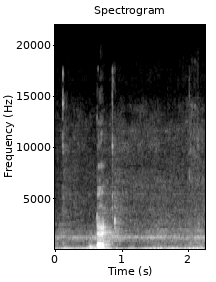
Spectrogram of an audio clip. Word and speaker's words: debt: डेप्ट this is called डेप्ट नॉट डेप्ट बी इसमें silent है ठीक है इट मींस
